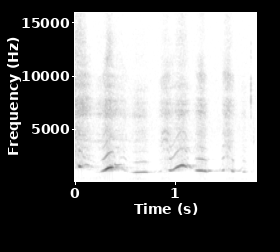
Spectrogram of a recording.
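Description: A person whistles a short, wavering tune, the pitch sliding up and down in a few quick phrases with no talking.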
